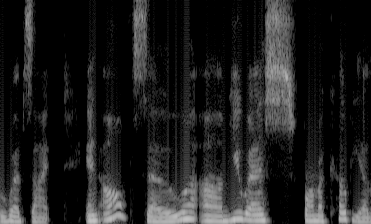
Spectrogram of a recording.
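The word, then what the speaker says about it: Pharmacopeia: And also um US Pharmacopia. Let me spell that for you. US and then P H A R M A C O P E I A. It's spelled a little differently than it sounds.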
